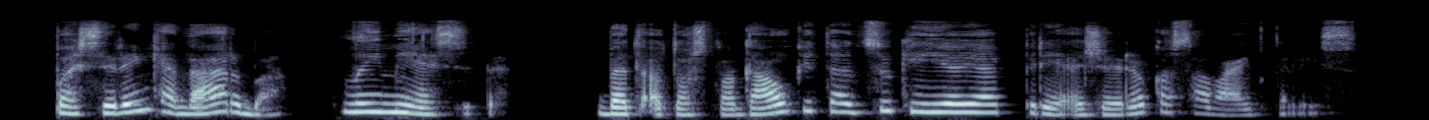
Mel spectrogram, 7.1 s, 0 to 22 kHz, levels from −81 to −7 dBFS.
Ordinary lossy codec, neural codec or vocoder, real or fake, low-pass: AAC, 48 kbps; none; real; 10.8 kHz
